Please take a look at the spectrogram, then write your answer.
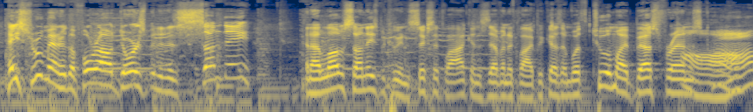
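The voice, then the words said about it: Voice congested from a cold. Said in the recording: “I've got a cold”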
